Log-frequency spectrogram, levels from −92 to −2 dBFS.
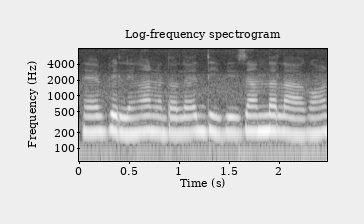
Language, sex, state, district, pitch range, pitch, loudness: Chakma, female, Tripura, Dhalai, 195-210 Hz, 200 Hz, -13 LUFS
